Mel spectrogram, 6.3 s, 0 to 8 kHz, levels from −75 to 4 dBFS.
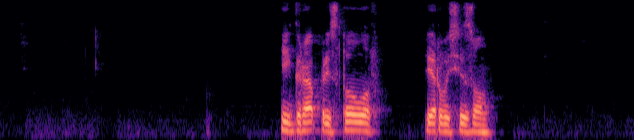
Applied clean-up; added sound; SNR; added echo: none; none; none; none.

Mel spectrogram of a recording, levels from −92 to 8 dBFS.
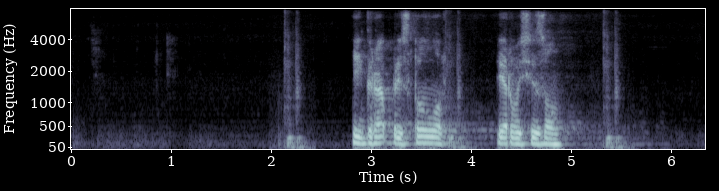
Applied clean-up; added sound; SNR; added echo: neural separator model SepFormer DNS4.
